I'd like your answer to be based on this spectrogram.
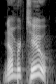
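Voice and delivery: shouted high and loud; excited echo of the intro; hype shout. Acted. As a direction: yell it back like a hype man. Host echoes the announcer drop.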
